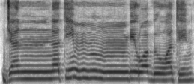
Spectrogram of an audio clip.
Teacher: نون مشدد پہ غنہ ہوا, آگے اقلاب کی وجہ سے غنہ ہوا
